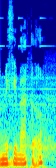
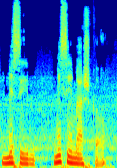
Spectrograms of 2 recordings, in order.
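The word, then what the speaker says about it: Micimackó: The Hungarian Winnie the Pooh is called Mickey Mako. Oh, pronounced like Missy Mashko.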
